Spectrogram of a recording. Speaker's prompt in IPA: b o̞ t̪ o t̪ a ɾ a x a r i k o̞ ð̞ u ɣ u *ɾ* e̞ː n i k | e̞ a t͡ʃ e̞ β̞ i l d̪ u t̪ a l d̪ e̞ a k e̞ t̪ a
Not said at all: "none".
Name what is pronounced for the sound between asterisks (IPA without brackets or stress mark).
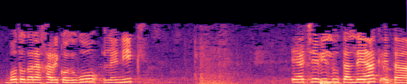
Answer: l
